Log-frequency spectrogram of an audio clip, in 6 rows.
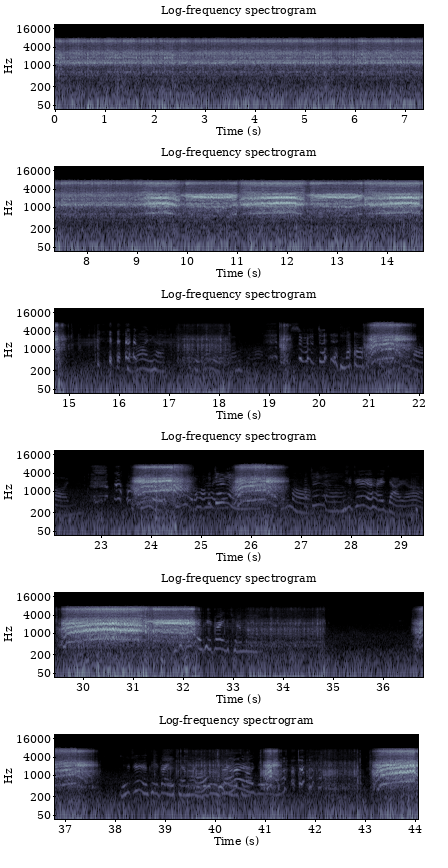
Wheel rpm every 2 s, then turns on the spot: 160, 160, 160, 160, 160, 160, 160, 40, 10, 0, 30, 30, 50, 20, 40, 140, 20, 10, 40, 10, 20, 80.
14-16 32-34 40-42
